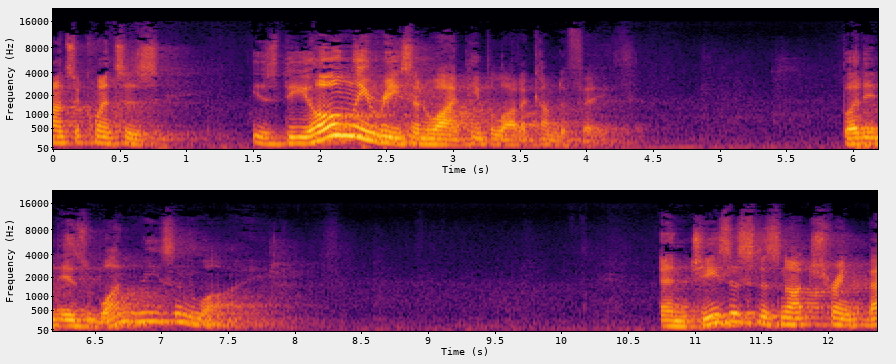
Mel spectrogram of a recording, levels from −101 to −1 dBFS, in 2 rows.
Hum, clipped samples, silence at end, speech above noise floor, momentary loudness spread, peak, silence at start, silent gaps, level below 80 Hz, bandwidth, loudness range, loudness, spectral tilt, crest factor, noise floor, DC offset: none; under 0.1%; 0 s; 38 dB; 17 LU; 0 dBFS; 0 s; none; -54 dBFS; 14 kHz; 13 LU; -19 LUFS; -5 dB/octave; 22 dB; -57 dBFS; under 0.1%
